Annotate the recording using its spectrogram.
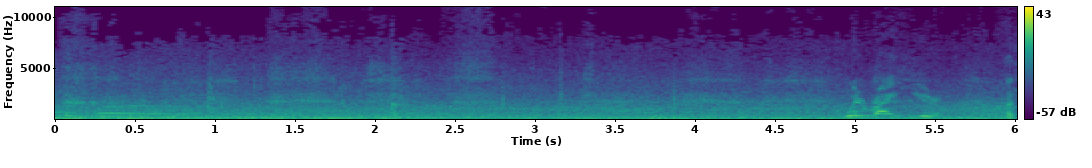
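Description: Steady outdoor street noise with traffic, a low rumble that is strongest in the first second or so and then eases, under brief snatches of a man's voice.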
